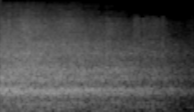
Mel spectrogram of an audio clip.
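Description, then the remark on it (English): A stadium crowd roars and cheers for the Scotland team, wanting a lap of honour, in a dense, continuous wash of voices, loud at first and slowly fading over two seconds, with no single voice standing out. “And the crowd want a lap of honour for Scotland.”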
